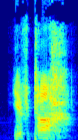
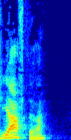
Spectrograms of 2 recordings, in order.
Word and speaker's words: Yiftach: I don't know how you get Yiftah out of that, but I'd always heard it pronounced Yaftah, but that's English, not Hebrew.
